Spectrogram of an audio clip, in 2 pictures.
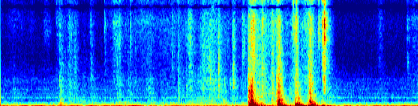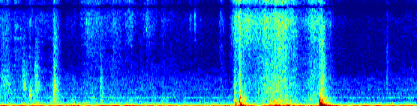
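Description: Notepads and papers being handled and put away off to the side: two short bouts of rustling with light knocks, a little after two seconds in and again near the end, over a steady low electrical hum.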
